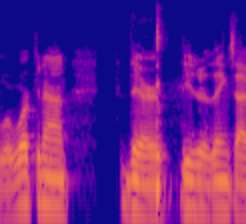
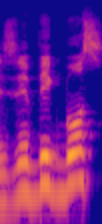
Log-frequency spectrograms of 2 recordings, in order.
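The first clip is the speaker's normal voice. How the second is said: acted Russian accent, higher pitch; 7 semitones higher than usual. Showing how he and his teammates always say Big Boss, Russian accent. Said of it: "all go to this Russian accent".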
